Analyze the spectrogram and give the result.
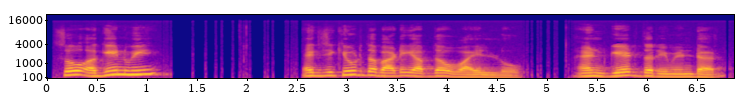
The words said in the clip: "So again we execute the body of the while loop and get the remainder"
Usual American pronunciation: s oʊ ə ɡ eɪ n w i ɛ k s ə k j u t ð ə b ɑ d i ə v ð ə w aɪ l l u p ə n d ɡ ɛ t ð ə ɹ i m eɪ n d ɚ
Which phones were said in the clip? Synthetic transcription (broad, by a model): s oʊ ə ɡ eɪ n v i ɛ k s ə k j u t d ə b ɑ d i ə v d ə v aɪ l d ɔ ə n d ɡ ɛ t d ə ɹ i m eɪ n d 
